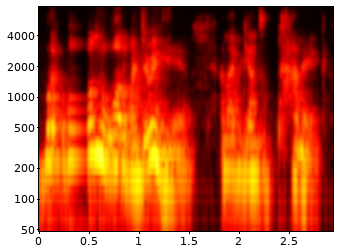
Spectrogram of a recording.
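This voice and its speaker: A woman's voice: on the low side, animated, quick pace, over music. A woman in her forties from Nigeria, a business founder, candidly telling her life story as a podcast guest. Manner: earnest, candid storyteller with repeated "literally". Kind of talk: personal story in a podcast interview. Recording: echoey room, dull lo-fi sound.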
